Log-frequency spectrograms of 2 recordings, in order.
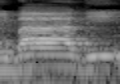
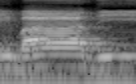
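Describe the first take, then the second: The two takes are said the same way.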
